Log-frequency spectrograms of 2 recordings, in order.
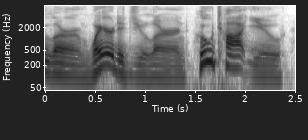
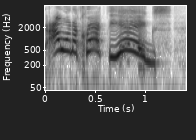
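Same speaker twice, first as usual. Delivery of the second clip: put-on high, squeaky child voice asking to help; very high small-child voice, eager; eager little kid. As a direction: play the kid begging for a turn. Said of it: "the kid's like".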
